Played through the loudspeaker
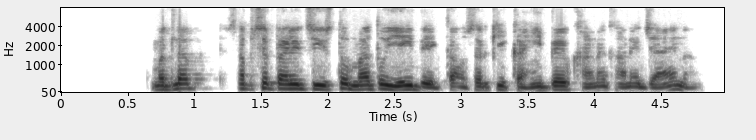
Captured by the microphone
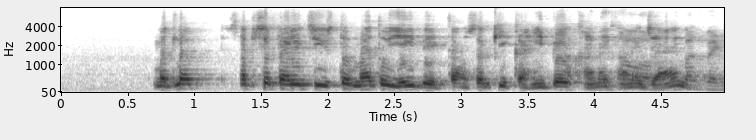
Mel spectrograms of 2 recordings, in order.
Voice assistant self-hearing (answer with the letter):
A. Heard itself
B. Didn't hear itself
A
